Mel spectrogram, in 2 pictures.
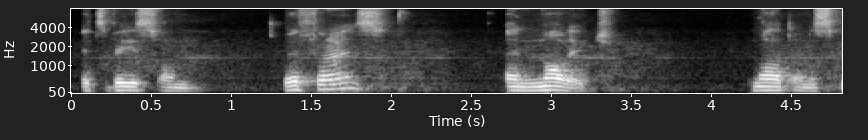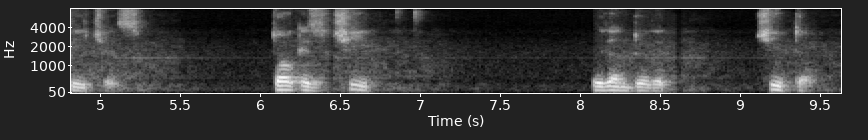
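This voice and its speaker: Hoarse man with a dark, husky voice. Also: medium pitch, takes it slowly, long pauses, low-quality recording. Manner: earnest, repetitive, many fillers and restarts. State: losing his voice. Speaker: online religious debater. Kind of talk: direct address to viewers, closing remarks.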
